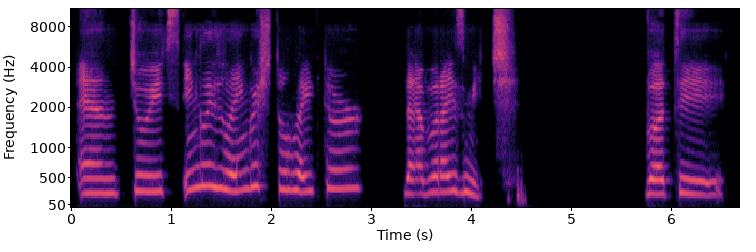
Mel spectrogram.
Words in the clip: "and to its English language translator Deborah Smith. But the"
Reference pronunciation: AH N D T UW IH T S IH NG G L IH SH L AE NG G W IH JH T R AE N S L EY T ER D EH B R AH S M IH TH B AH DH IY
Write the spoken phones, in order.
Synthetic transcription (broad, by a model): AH N T UW IH T S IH NG G L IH SH L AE NG G W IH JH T AE L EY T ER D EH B R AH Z M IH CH B AH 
